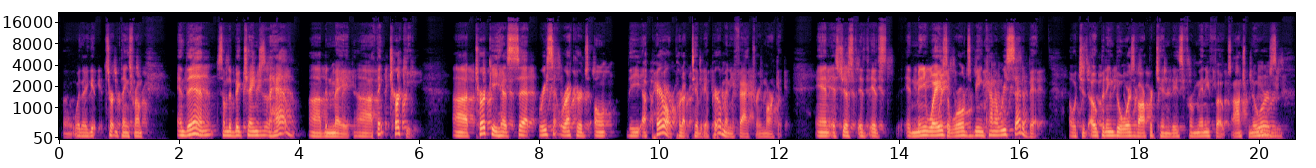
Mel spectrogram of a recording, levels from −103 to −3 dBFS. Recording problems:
echo of what is said; noticeable; throughout; 120 ms later, 15 dB below the speech

